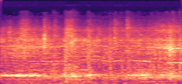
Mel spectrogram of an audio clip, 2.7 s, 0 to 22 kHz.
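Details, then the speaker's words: 2023 Jayfeather 30QB travel trailer slide-out retracting via the J-Command panel: steady motor drone with fast, even rattling clicks, and ratcheting at the end that is the mechanism signalling it is done. This is normal retraction. "And again, you hear the same noise. That's just the mechanism telling you that it's done."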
